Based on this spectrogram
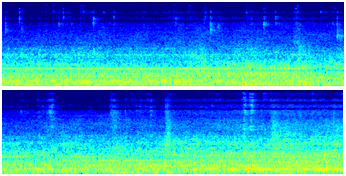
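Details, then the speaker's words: Motel ice machine that was not working, heard after cycling the curtain (bin switch possibly stuck): steady low hum with water gurgling as the water pump runs and the dump valve cycles and drains normally. "Sounds like the water pump works. Dump valve works."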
